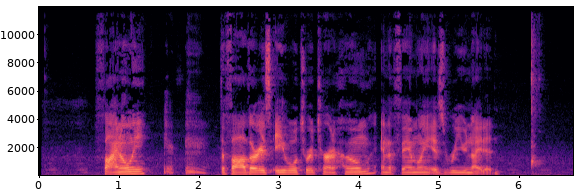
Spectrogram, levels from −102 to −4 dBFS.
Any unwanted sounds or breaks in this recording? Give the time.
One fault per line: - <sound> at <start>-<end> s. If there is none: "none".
- throat clearing at 1.5-2.1 s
